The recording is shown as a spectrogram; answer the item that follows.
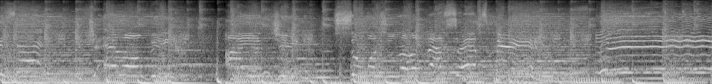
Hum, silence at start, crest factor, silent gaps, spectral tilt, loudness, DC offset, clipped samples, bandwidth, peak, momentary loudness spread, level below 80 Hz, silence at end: none; 0 s; 8 dB; none; -3.5 dB/octave; -10 LUFS; under 0.1%; under 0.1%; over 20 kHz; -2 dBFS; 3 LU; -16 dBFS; 0 s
